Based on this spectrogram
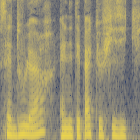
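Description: A woman's very deep, low voice, flat and monotone, at a fairly slow pace. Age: 30s. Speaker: podcast host. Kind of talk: personal testimony.

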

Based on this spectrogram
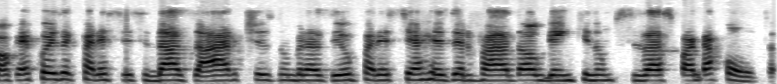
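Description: Against a quiet background, a woman speaks at a moderate pace and medium pitch. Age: 30s. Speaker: journalist and screenwriter. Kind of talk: casual chat.

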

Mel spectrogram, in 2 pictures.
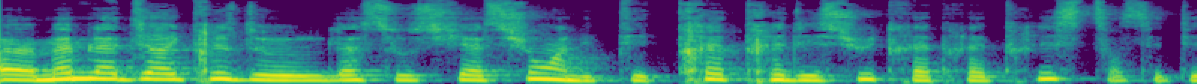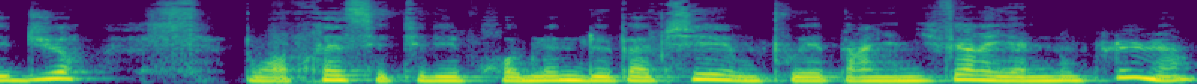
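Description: A woman speaks at a fairly quick pace in a medium pitch, somewhat breathy with a dark, mellow tone and ordinary pitch variation, in a very clean recording with a silent background. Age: 40s. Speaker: mother using a wheelchair, adoptive parent. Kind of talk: interview testimony.

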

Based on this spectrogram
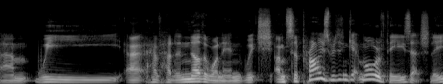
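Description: His voice sits fairly low in pitch. The man has an English accent. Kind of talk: casual chat. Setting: studio.

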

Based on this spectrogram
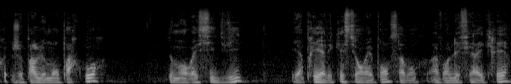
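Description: A man talks at a very fast pace with a fairly low pitch. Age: 60s. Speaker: former bank robber. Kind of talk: interview.

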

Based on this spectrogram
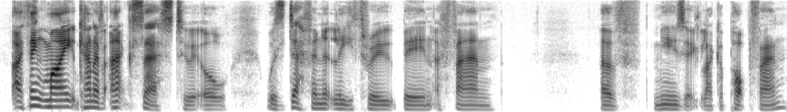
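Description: A man with a Manchester accent speaks at medium pitch and a moderate pace with lively intonation, in a very clean recording with a silent background and a dry, close sound with no echo. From Manchester, northern England. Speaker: fashion stylist and creative director. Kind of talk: casual interview chat.

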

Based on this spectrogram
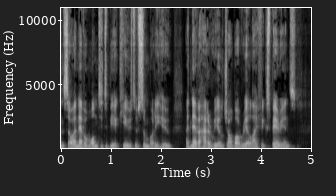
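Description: A man's medium-pitched voice with vocal fry. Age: young. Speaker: regional mayor and politician. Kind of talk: interview.

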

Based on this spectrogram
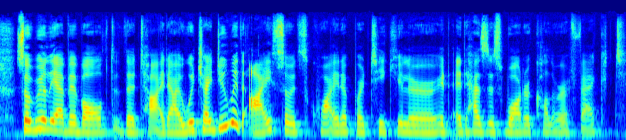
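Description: In a very clean recording with a silent background, a woman with an unremarkable speaking voice talks in an American accent at medium pitch. Her pace is fairly quick with hardly any pauses, and her intonation fairly even. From Miami, Florida (Italian-Venezuelan household). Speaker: fashion designer. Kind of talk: casual interview. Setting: studio.

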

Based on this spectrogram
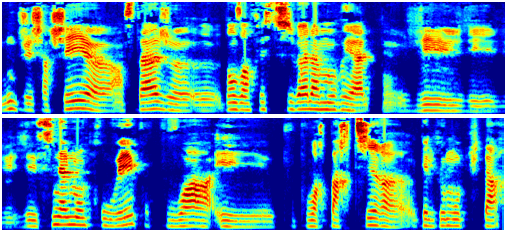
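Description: A woman with fairly low pitch speaks at a very slow pace with fairly even intonation and big swings in loudness, in a dry, close sound with no echo. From Normandy, France (near Évreux). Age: 30s. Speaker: podcast guest, food photographer and blogger. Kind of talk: casual interview. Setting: remote call from Montreal. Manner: halting, many repetitions and fillers.

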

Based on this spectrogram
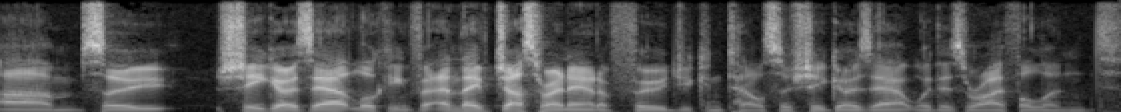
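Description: A man with an Australian accent and a very deep, low pitch talks at a moderate pace with lively intonation. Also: very clean recording, silent background. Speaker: podcast co-host. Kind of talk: casual chat.

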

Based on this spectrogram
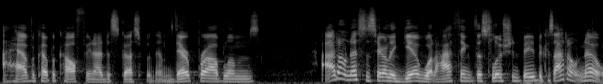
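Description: In a Mississippi accent, a man talks at a very fast pace. His fairly high pitch carries lively intonation. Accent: Southern US (Mississippi). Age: 20s. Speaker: law student and medical survivor. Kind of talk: interview, personal testimony.

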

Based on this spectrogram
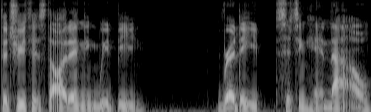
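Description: A man's very deep, low voice with a London accent, fairly even intonation and a moderate pace, in a very clean recording with a silent background. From London, England. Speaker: drinks company founder. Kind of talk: interview.

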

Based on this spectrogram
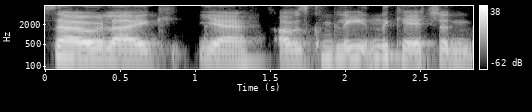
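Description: A woman's fairly low voice with an Irish accent and fairly even intonation. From Ireland. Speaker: personal trainer. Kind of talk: interview conversation.

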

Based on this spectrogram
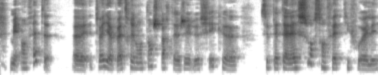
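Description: A woman speaks fairly quickly at a medium pitch, with ordinary pitch variation and an ordinary speaking voice. The recording is very clean, with a silent background. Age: 40s. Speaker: therapist and coach. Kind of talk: casual interview, personal testimony.

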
